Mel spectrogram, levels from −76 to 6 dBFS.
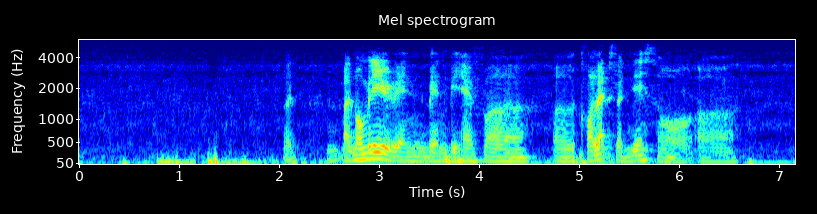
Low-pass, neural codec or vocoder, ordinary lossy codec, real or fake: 5.4 kHz; codec, 16 kHz, 4 kbps, FunCodec, trained on LibriTTS, 50 frames a second; none; fake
